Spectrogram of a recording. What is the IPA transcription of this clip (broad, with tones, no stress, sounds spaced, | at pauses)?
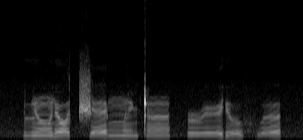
lʲ õ˦˥ ɾʲ ɔ˦˥ t͡ʃ ɛ˨˥ ŋʷ ĩ˦˥ ʈ ə̃˦˥ | ɹ ø˨˥ ɾʲ ʊ˦˥ xʷ ə˨˥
